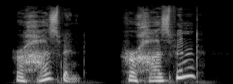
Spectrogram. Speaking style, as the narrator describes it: all the rustling, writhing crowd of snakes seemed to whisper to one another

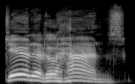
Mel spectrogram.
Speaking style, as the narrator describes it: cried the miller

